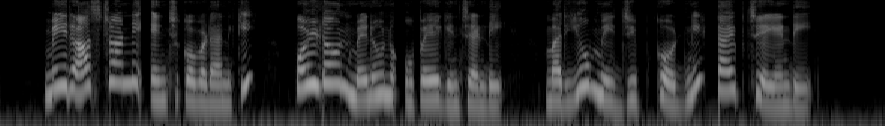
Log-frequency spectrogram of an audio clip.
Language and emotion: Telugu, neutral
